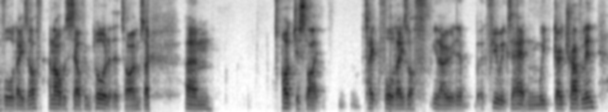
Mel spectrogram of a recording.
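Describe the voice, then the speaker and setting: Speaking in a Kent accent, a man moves along at a fairly quick pace. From Kent, southeast England. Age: 30s. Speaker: live stream host, beer reviewer. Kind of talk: casual chat. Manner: quiet, keeping voice down.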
